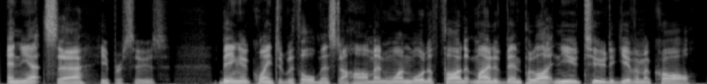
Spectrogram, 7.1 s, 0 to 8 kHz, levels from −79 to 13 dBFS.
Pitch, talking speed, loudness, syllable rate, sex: 130 Hz, 235 wpm, -18 LUFS, 5.5 syllables/s, male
